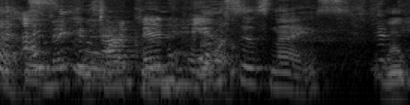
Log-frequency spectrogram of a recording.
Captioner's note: chattering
